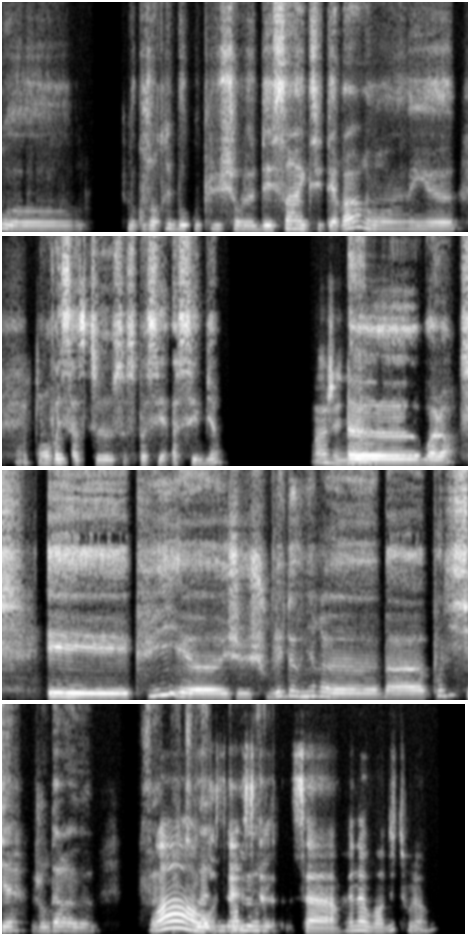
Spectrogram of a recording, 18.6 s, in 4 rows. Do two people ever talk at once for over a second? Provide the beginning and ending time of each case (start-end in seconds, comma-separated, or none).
15.4-16.8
